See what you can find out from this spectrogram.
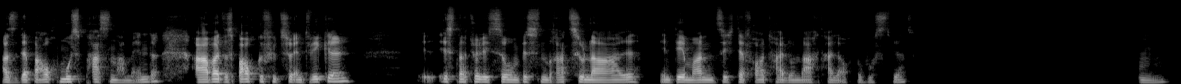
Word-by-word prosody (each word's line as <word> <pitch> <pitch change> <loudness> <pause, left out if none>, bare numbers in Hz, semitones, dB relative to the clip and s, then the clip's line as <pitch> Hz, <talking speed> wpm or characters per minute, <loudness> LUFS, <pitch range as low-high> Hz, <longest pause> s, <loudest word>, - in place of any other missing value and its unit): Also, 110 -4 0
der 115 - +3
Bauch 115 0 0
muss 125 0 +1
passen 115 -3 -3
am 95 -1 -9
Ende, 115 +8 -6 0.3
aber 115 +3 +9
das 115 - -4
Bauchgefühl 125 0 +2
zu 115 -1 -2
entwickeln, 135 +6 0 0.6
äh, 350 - -13
ist - - -2
natürlich 120 -1 +1
so 115 -1 +1
’n 105 - -3
bisschen 115 -2 -3
rational, 110 0 +1 0.2
indem 110 0 +1
man 105 0 0
sich 115 - -6
der 110 - -1
Vorteile 110 -1 -5
und 100 - -7
Nachteile 100 - -5
auch - - -16
bewusst - - -15
wird. - - -11 2.3
Mhm. 100 +2 -13
115 Hz, 150 wpm, -25 LUFS, 105-120 Hz, 2.3 s, aber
